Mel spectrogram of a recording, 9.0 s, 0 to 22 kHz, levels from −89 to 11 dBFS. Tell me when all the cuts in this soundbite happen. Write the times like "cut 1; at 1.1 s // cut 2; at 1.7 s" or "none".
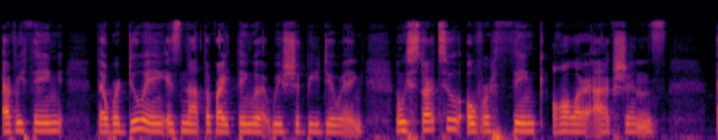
cut 1; at 6.8 s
